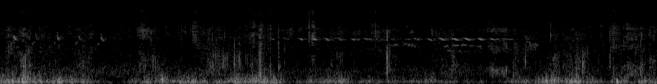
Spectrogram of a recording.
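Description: Footsteps crunching and rustling over dry reed debris, twigs and litter, with irregular soft thumps and clicks. About halfway through, a bird gives a high trill of rapid, evenly repeated notes lasting about two seconds.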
